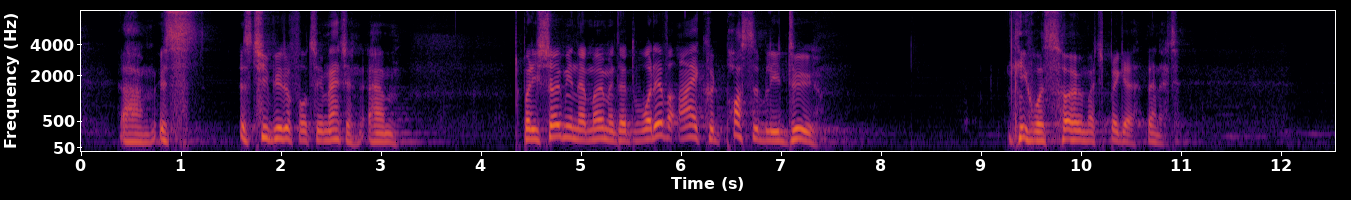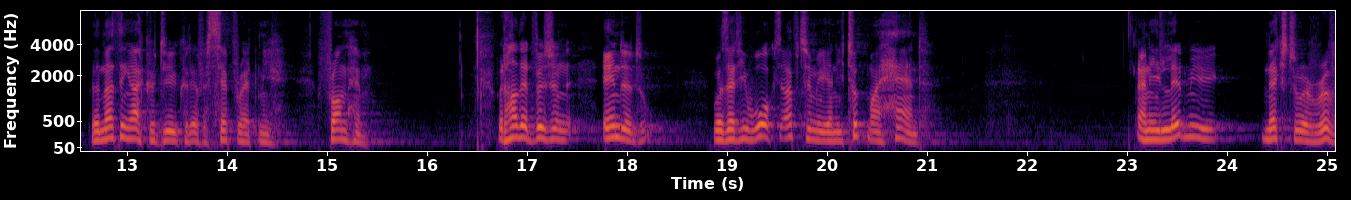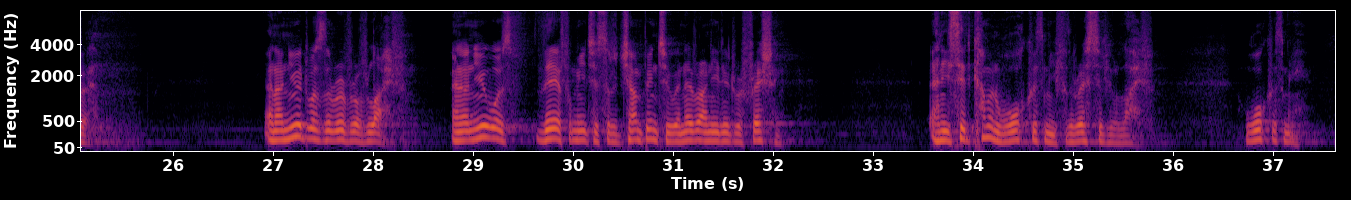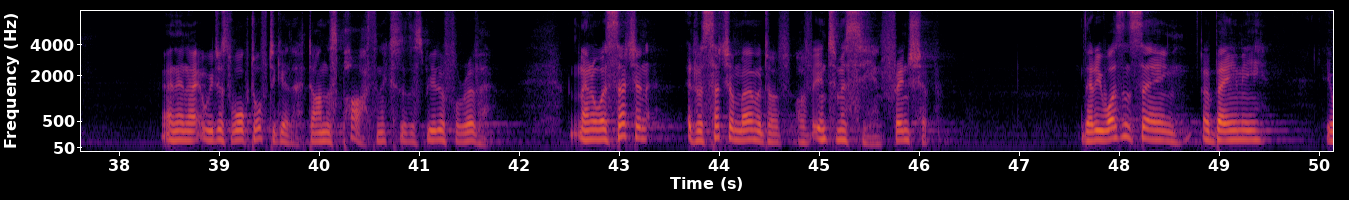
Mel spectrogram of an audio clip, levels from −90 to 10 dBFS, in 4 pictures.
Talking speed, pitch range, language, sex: 175 wpm, 140-170 Hz, English, male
